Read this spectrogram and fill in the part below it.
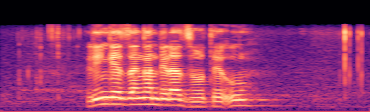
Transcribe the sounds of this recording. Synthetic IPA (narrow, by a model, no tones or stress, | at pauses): ɺiŋɡɛd͡zaŋɡand̪iɺad͡zɔt̪ʰɛʔu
